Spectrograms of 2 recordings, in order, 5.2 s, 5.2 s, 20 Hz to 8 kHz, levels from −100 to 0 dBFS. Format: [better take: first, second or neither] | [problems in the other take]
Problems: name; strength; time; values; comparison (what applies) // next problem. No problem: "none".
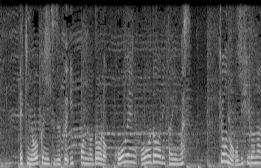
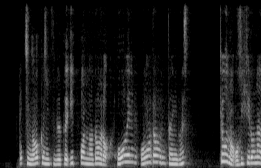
first | noise reduction (neural mask model DeepFilterNet 3)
